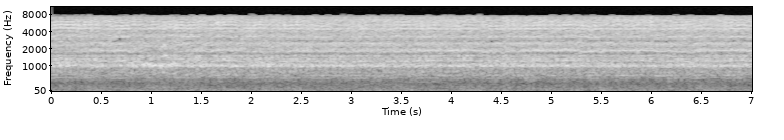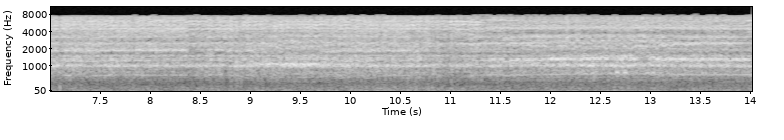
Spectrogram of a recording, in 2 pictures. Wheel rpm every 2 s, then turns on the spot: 160, 160, 170, 170, 160, 170, 160.
none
